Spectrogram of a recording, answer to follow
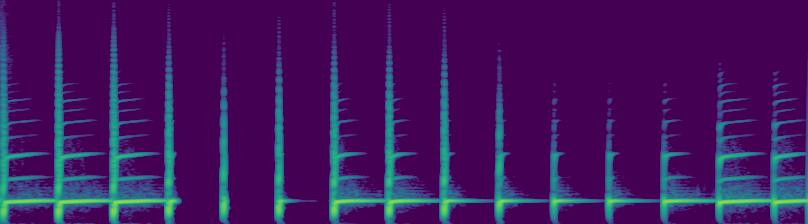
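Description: A Frap Tools CUNSA bandpass filter rung by clock triggers: a pitched ping about twice a second, each a sharp knock that rings out on one steady low-mid note. As the filter's knobs are turned, the ring shrinks to short dry clicks about two seconds in, lengthens again, and shortens and grows once more toward the end, which shows what the character knob does.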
